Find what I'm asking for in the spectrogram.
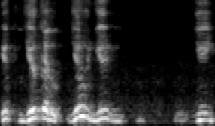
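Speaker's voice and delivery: stuttering, stumbling, words catching, repeated false starts. Telling someone they are beautiful, stuttering. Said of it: "I'm stuttering".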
